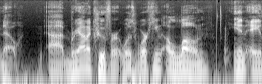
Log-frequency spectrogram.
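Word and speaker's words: Kupfer: The name is spelled K-U-P-F-E-R. I watched four pronunciations of the name, but the news organization that interviewed the family pronounced it Kufer. So I believe they're the best way to make sure we get the pronunciation correct.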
